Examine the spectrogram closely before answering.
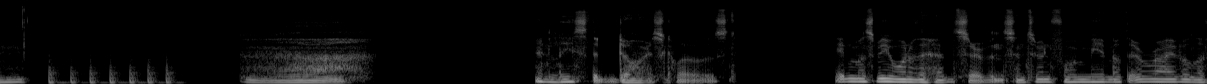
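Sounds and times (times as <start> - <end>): knocking on a door: 0.5 - 1.8.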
